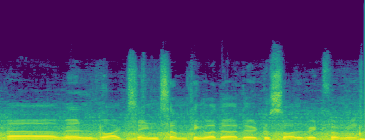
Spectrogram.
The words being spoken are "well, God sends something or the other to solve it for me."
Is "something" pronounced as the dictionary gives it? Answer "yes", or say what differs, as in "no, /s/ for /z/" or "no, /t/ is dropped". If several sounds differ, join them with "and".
no, /t/ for /θ/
